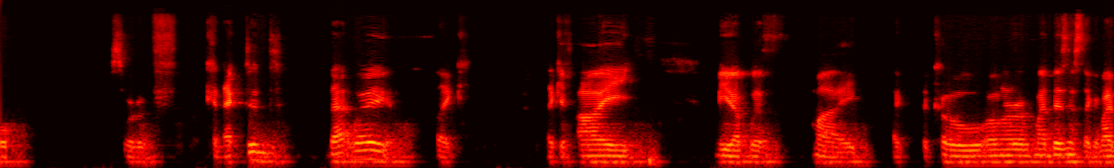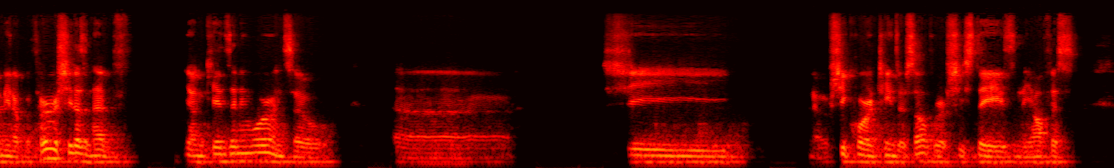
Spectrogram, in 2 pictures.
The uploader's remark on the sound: Sorry the audio isn't great! We recorded over Zoom across the planet from one another!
